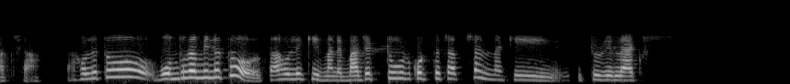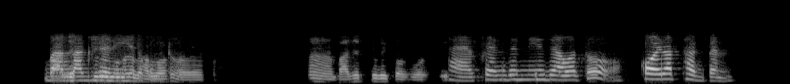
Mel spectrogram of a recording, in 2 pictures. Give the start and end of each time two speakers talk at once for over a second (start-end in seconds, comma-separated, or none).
8.4-9.8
